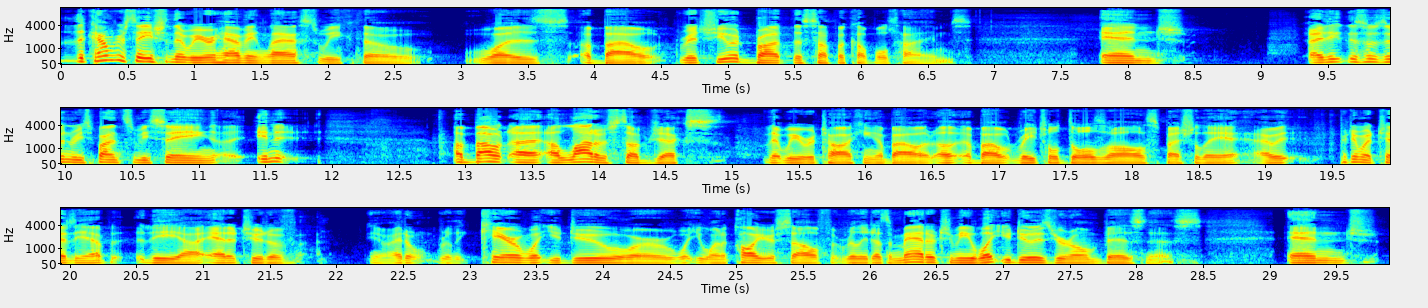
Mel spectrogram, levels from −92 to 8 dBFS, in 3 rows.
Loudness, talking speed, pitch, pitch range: -15 LUFS, 175 wpm, 125 Hz, 115-145 Hz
